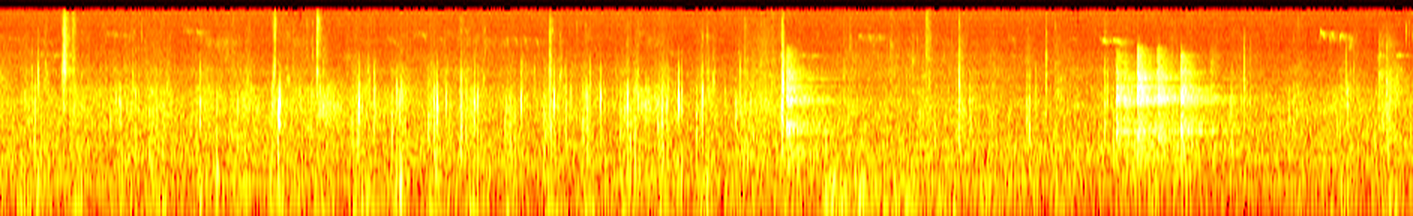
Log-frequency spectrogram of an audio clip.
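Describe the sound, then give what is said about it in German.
Footsteps walking at the end of Favoritenpark and through a turnstile: many steady, light steps with a couple of louder, brief rattling bursts partway through and near the end. “So, jetzt sind wir am Ende des Parks angelangt. Jetzt geht es noch durch ein Drehkreuz und dann war es das erstmal mit dem Favoritenpark.”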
